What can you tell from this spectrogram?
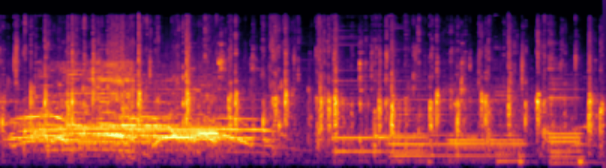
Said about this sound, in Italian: Un applauso ad … alla batteria.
